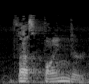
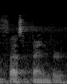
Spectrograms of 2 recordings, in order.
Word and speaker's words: Fassbinder: Fassbinder, not Fassbender. – Yeah. It's pronounced Fassbinder. – Yeah, but that... Yeah, the one that's spelled was I, not E.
